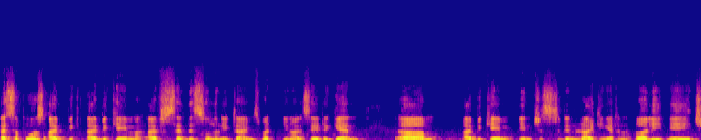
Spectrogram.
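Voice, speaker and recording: Fairly even intonation at a moderate pace. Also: man, medium pitch for a man. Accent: Bengali. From India, Bombay. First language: Bengali. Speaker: author. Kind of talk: interview conversation. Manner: thoughtful, hesitant with fillers.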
